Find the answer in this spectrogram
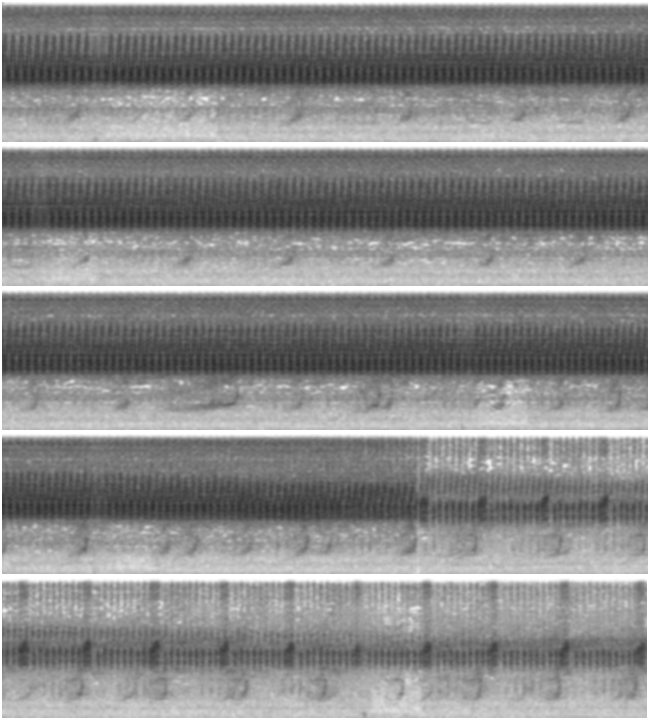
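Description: Insect chorus: a loud, steady, high-pitched shrill that drops somewhat in level about three-quarters of the way through, with short, lower chirps repeating about once a second underneath.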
